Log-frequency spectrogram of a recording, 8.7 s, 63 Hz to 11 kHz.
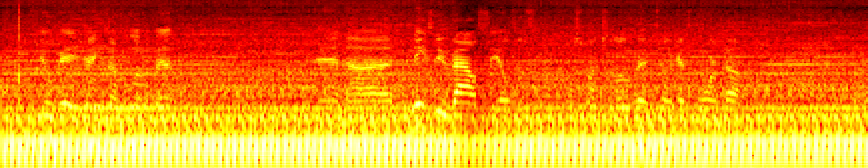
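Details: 1963 John Deere 1010, original and properly maintained, at 1,000 rpm in third gear on a backyard lap; steady low drone pulsing about three beats a second with only a mild gear whir, just starting to show some transmission noise. Normal transmission noise.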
